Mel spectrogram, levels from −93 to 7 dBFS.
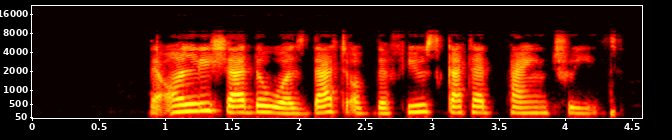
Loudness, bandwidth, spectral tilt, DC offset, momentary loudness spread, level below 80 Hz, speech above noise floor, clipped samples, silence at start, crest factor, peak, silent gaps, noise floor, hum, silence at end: -19 LUFS; 9 kHz; -3 dB/octave; under 0.1%; 11 LU; -64 dBFS; 69 dB; under 0.1%; 0.9 s; 20 dB; 0 dBFS; none; -89 dBFS; none; 0.2 s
